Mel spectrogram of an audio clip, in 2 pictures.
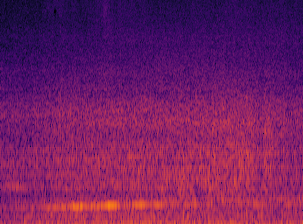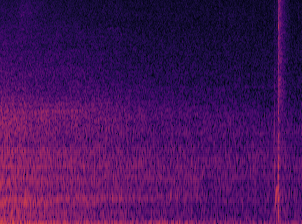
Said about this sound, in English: And the train's back. Quite like the atmospheric sound of the trains.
